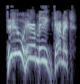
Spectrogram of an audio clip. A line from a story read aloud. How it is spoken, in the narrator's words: Muldoon bellowed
